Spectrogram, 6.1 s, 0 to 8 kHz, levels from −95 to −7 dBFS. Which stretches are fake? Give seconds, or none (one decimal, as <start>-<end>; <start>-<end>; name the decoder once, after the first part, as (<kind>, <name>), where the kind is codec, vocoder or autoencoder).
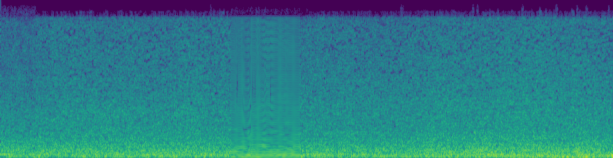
2.3-3.0 (vocoder, BigVGAN v2)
